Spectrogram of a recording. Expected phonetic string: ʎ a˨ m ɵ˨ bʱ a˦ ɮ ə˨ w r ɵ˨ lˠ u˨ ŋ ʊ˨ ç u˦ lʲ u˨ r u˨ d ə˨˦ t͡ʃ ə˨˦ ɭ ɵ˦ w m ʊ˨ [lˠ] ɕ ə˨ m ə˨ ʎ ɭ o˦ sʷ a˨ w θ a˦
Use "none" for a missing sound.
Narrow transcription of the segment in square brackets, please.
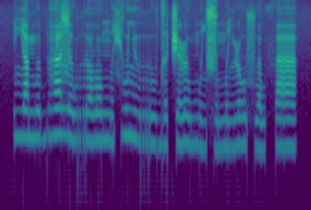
ʎ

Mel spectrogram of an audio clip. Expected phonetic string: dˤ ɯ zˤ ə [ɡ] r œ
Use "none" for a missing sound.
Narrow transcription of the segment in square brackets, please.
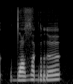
ɡ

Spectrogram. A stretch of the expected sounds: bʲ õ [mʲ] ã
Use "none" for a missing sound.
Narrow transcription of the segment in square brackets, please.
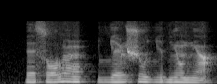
mʲ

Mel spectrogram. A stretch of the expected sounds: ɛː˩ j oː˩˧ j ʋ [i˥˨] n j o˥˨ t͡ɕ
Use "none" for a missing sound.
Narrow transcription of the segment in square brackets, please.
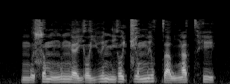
i˥˨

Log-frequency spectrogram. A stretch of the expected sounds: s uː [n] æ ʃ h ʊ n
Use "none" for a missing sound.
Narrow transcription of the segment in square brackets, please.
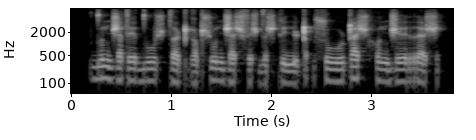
ʈ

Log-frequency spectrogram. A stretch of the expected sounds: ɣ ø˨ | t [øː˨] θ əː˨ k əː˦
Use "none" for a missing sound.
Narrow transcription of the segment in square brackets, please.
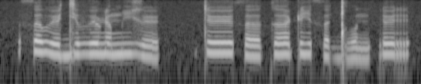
øː˦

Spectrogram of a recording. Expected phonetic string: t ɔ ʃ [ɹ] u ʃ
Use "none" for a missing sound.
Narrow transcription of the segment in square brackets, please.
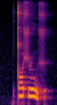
ɹ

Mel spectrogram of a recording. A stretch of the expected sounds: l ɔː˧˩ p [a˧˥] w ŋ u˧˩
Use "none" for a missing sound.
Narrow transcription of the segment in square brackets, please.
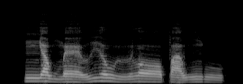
a˩˧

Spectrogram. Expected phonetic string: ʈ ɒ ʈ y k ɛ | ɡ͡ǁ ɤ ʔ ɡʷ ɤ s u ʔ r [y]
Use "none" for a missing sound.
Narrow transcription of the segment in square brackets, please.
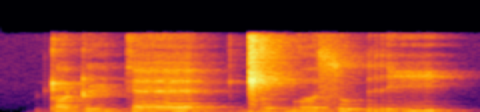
i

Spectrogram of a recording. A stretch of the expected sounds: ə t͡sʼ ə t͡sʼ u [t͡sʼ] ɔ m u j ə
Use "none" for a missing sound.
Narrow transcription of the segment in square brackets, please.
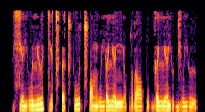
t͡sʼ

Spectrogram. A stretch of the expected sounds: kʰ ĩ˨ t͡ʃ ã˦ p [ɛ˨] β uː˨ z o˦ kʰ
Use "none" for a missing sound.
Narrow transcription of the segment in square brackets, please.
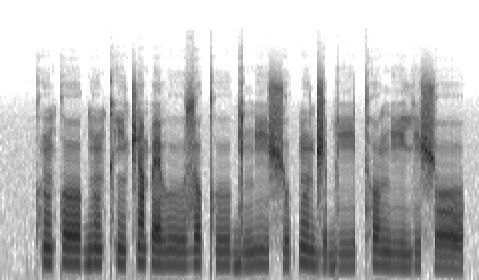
ɛ˨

